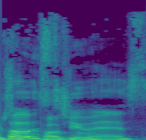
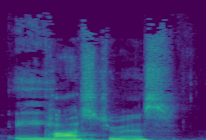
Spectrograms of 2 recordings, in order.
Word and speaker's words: posthumous: Posthumous. Posthumous. We've been saying it every single wrong way that you can possibly say it. – So we keep saying it wrong. So I'm like, that's how you say it.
